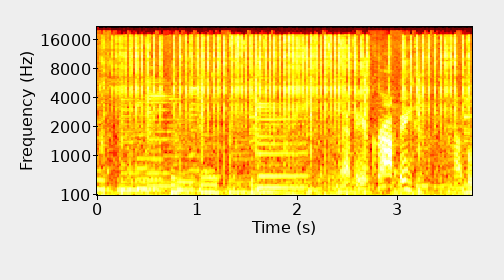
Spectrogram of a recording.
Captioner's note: reel clicking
